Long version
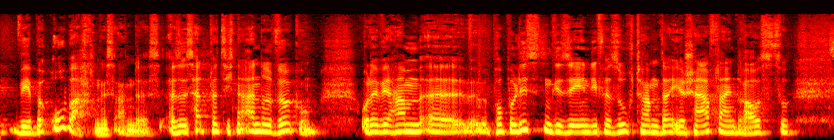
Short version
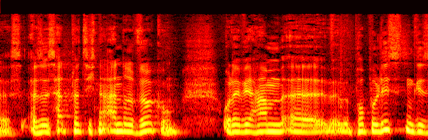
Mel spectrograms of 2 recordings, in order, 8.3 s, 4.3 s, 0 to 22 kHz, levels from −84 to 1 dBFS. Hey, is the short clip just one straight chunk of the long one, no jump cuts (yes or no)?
yes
